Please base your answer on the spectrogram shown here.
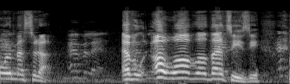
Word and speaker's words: Evelyn: name I don't want to mess it up Evelyn Evelyn oh well that's easy okay very good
